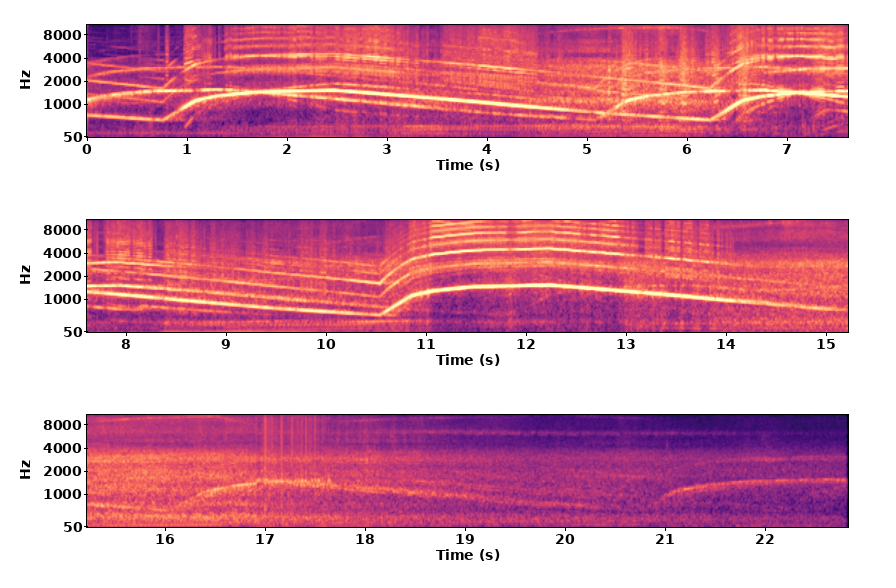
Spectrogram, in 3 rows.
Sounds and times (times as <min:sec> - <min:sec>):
Fire engine, fire truck (siren): 0:00.0 - 0:22.8
Truck: 0:00.0 - 0:22.8.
